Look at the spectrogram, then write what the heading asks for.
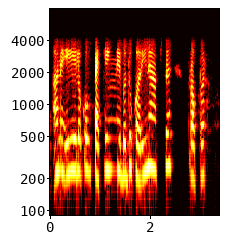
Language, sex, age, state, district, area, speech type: Gujarati, female, 30-45, Gujarat, Surat, urban, conversation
